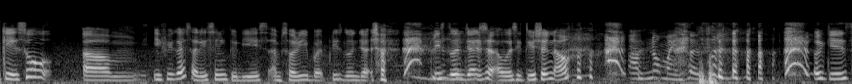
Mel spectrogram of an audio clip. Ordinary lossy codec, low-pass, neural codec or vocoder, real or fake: none; 7.2 kHz; vocoder, 44.1 kHz, 128 mel bands every 256 samples, BigVGAN v2; fake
